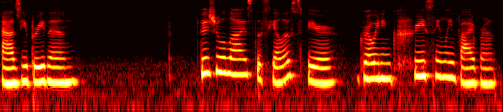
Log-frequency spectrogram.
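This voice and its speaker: A woman guiding a meditation in a soothing, measured narration with long pauses between phrases. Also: medium pitch, mellow. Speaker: meditation guide. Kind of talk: slow guided meditation narration.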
